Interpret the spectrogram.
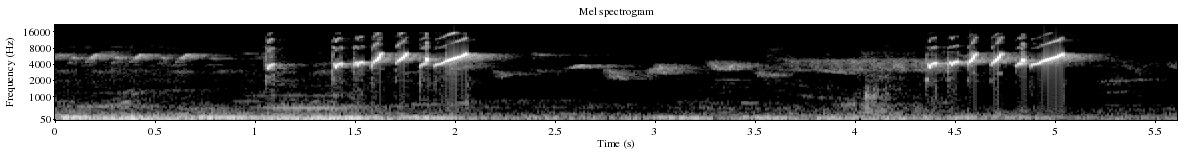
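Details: Javan white-eye song meant for tutoring caged birds: two short bursts of rapid, rising high twitters, each of five or six bright notes, separated by a pause with faint thin calls and a low background hum.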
